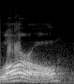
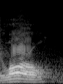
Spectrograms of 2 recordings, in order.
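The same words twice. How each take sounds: First: The name is said slowly with two syllables. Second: The name is said quickly as one syllable.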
